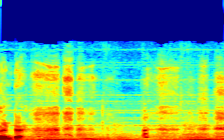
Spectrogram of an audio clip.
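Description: A short, loud vocal outburst from a person right at the start, over background music with a steady low drone; a few brief vocal sounds follow.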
